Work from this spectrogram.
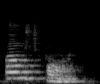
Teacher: Você não fala po, você faz o som com schwa, que é mais suave.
